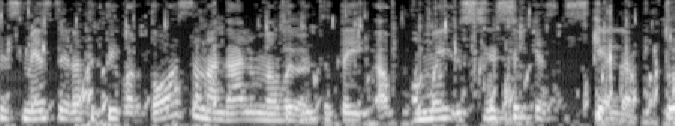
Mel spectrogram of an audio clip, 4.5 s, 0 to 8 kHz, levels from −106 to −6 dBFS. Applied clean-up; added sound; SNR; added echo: classical method spectral subtraction.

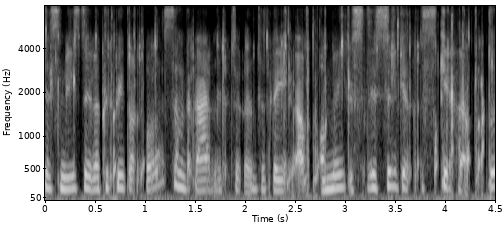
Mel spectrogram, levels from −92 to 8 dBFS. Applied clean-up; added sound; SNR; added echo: neural diffusion model UNIVERSE++.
